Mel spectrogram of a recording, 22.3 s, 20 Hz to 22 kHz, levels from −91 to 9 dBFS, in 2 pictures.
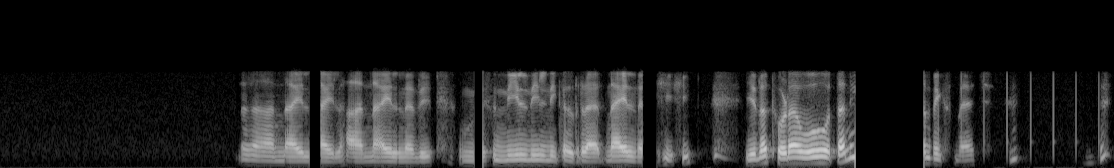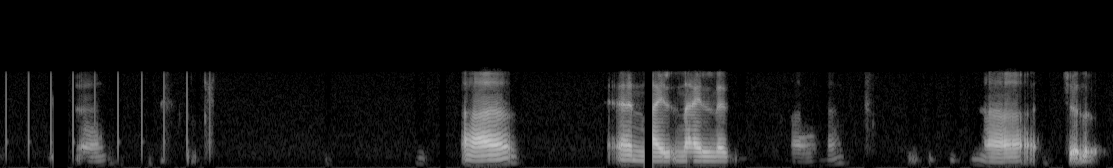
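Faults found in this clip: Packet loss filled with silence, at 3.09 s (120 ms), 4.74 s (90 ms), 6.42 s (150 ms), 8.55 to 9.24 s (690 ms), 11.67 s, 15.54 s (60 ms) and 17.58 s (90 ms). Hard-edged dropouts. Receive path / jitter buffer: lost packets replaced by silence rather than concealed. Gap lengths all multiples of 30 ms, which fits 30 ms packets. 8.55 s gap the longest, a clear hole in the speech.

Train of clicks, 9.38 to 13.25 s. Regular ticking at about 4.4 per second, around twenty clicks, peaks about 10 dB above the speech, audible in pauses too. Likely interference coupling into the analogue path or a faulty connection or power supply. Overlaps the 11.67 s dropout. Separate from the telephone band limiting of the G.711 line, which sounds as expected.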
